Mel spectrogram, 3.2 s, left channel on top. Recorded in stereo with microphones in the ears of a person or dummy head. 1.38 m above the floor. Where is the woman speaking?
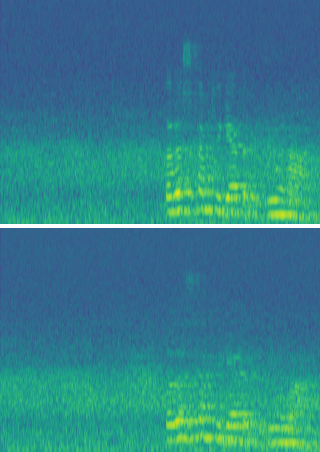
55° left (ahead or behind), 7 m; by 3.2 s 70° left (ahead or behind), 7 m.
